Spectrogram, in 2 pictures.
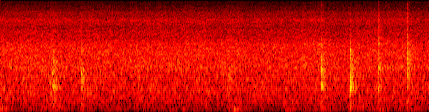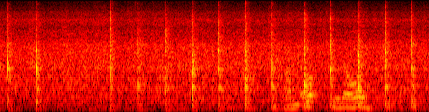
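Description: Wooden pestle pounding fresh orange roots in a bowl. Two knocks come near the start, then steady pounding from about four seconds in, about three strokes a second. Under it runs a steady hiss of heavy rain.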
